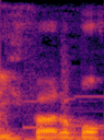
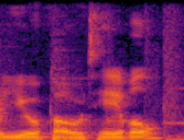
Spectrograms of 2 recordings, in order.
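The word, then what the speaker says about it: Ufotable: a great anime I'm a photable fan or you bow table whichever way you want to pronounce it so I watch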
